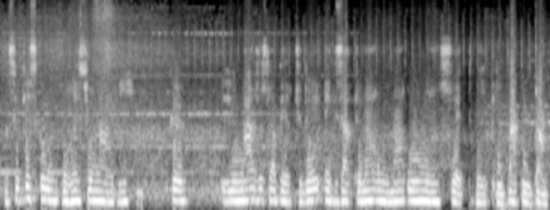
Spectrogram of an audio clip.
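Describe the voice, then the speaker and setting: A man giving an unscripted step-by-step software tutorial, halting and often repeating his words. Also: mid-range voice, little pitch movement, very noisy. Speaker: programming tutorial presenter. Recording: loud music behind the voice. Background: music.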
